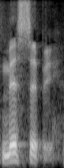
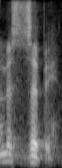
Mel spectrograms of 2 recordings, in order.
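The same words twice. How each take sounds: First: "Mississippi" squeezed to "Missippi", middle syllable dropped; "Mississippi" with only one "iss"; local pronunciation. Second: "Mississippi" with all four syllables, Miss-iss-ip-pi; "Mississippi" said in full, as the version being rejected; full pronunciation. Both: Shown as a demonstration. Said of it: "there's only two S's in Mississippi".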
